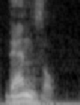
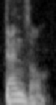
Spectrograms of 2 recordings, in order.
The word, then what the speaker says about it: Denzel: pronounced Denzel.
